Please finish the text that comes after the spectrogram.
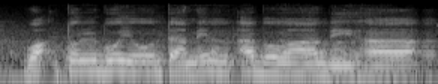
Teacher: واو الف یہ تین چیزیں ایکسٹرا لگی ہوئی ہیں لیکن یہ سائلنٹ ہے، آپ کو واو کو ڈائریکٹلی لام سے ملا دینا ہے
